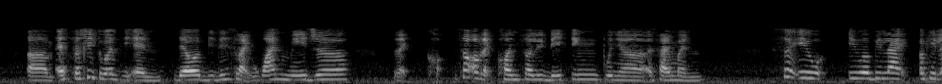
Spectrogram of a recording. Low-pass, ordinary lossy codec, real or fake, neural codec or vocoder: 5.4 kHz; MP3, 24 kbps; real; none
